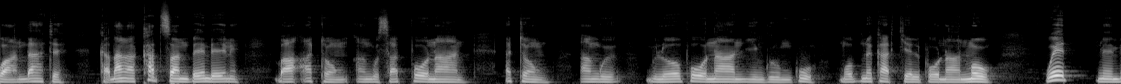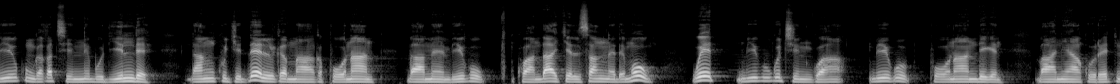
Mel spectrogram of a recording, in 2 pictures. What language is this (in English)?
Cakfem-Mushere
